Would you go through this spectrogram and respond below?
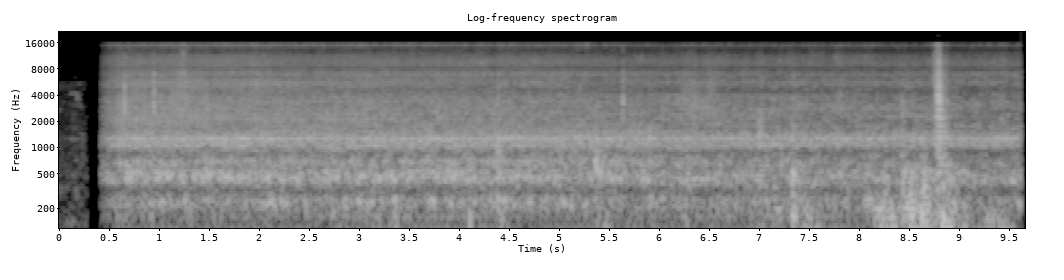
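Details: Asian honey bees from a wild colony nesting under the roof of a small rice-field hut, disturbed while the nest of five combs is harvested: a dense, steady humming drone with a constant tone, with one sharp click near the end.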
